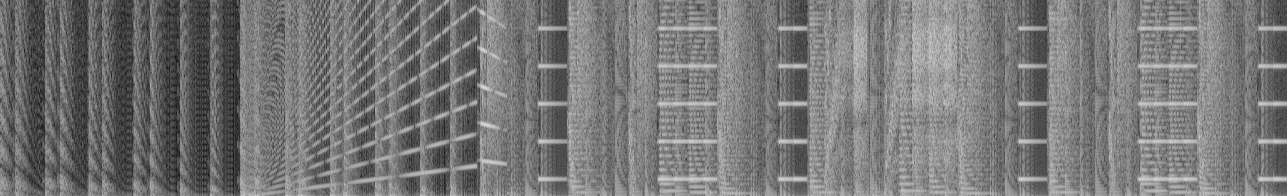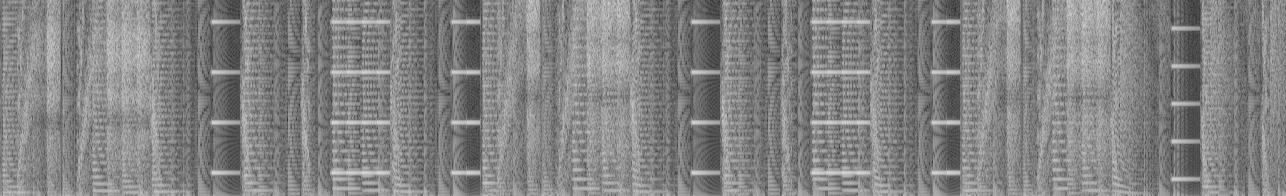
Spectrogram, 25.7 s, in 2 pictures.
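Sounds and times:
synth: 0.0 - 25.7.

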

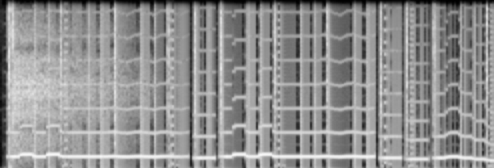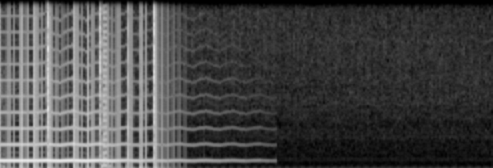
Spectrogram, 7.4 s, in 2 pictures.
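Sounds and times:
SID chiptune music on a CSG8580R5 chip: 0.0 - 5.7.

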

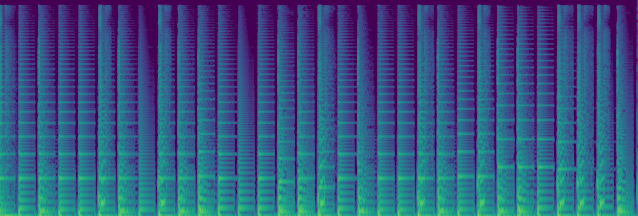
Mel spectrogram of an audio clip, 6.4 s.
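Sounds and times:
MOS6581R3 SID chip music: 0.0 - 6.3.

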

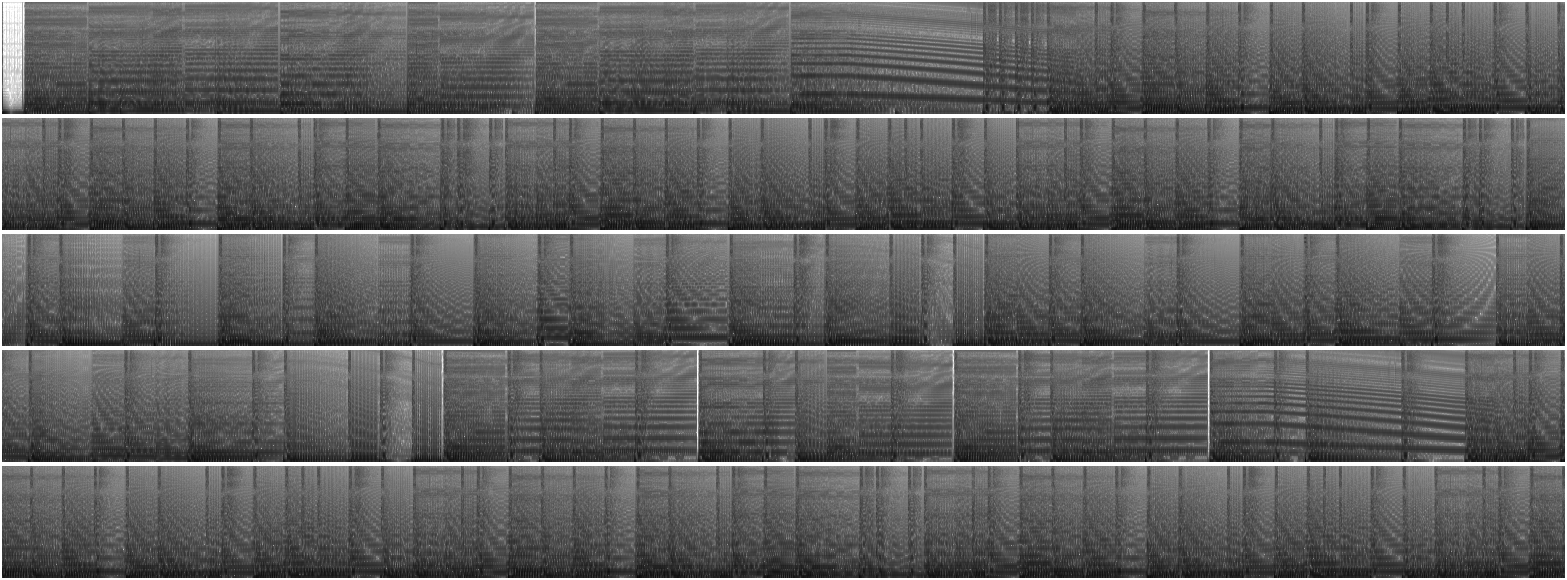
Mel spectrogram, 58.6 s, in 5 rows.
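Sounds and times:
MOS6581 SID chip synth sound: 0.2 - 58.6.

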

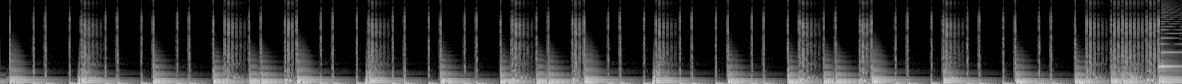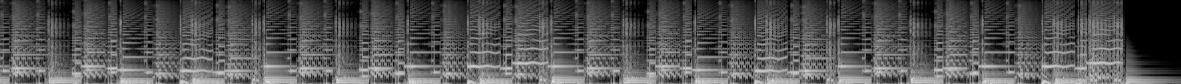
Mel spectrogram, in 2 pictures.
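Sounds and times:
MOS6581 SID chip synth sound: 0.1 - 23.1.

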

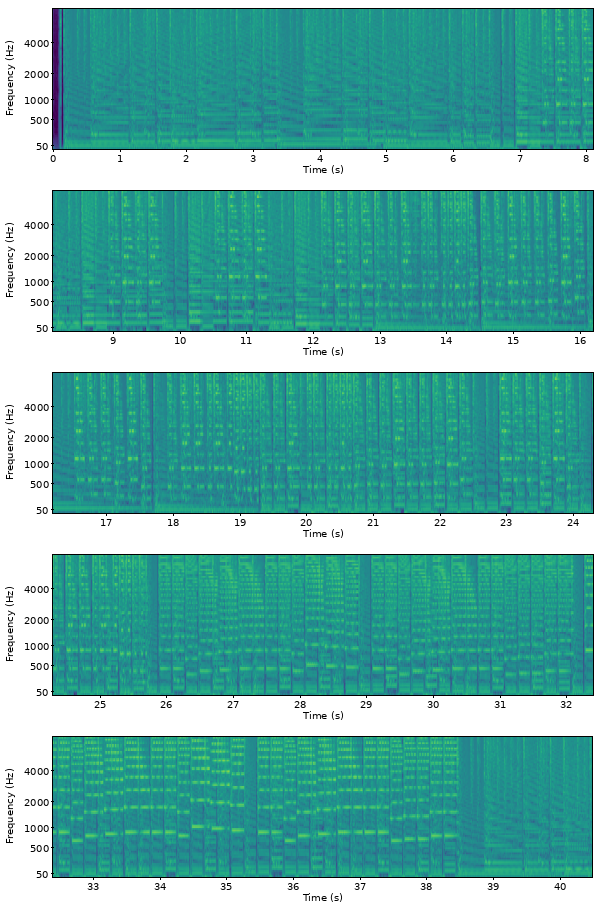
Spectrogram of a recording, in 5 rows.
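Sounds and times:
tune on CSG8580R5 chip: 0.0 - 40.4.

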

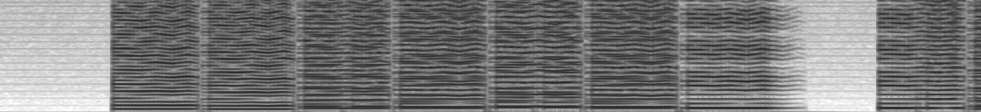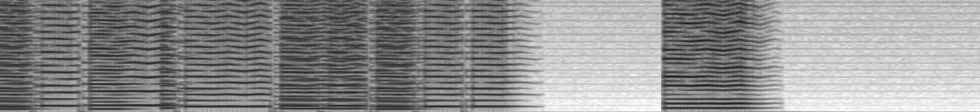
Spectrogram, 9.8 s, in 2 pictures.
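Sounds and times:
SID CSG8580 chip music: 0.6 - 3.8, 4.4 - 7.6, 8.2 - 8.8.

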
